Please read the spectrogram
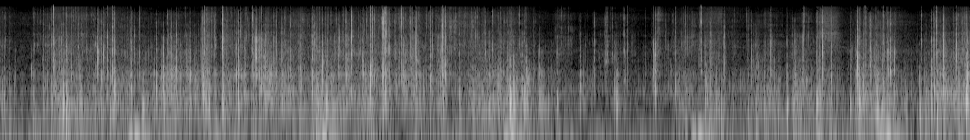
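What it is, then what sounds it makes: Cardboard cracker box. Fingertips rub and scratch the surface of a closed, hollow red Ritz cardboard cracker box held upright in both hands. A dense stream of dry crinkling, scraping and crackling bursts runs throughout, bright and papery with a hollow low thump beneath. The loudness rises and falls irregularly, and each burst stops almost instantly.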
